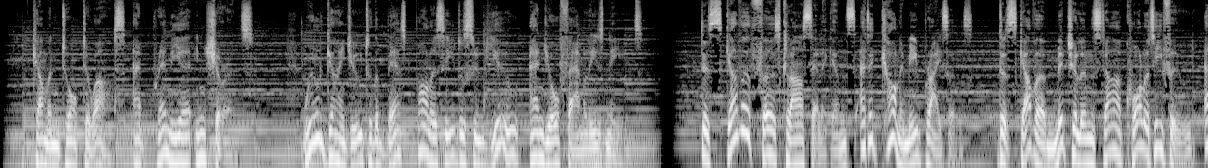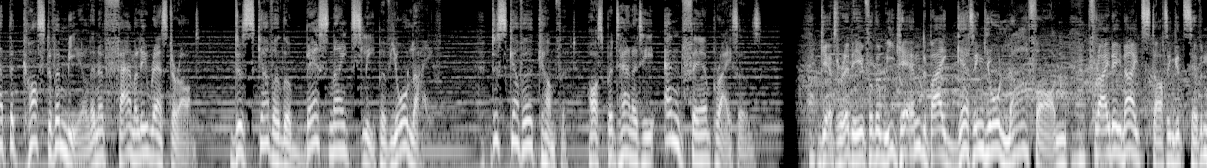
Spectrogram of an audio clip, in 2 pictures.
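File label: British English, TV commercial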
